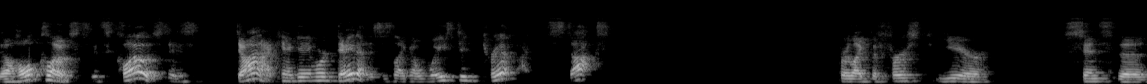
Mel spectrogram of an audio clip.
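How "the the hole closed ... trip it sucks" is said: clearly upset, high-pitched outpouring, acted out. Retelling what a drunk, upset teammate said: imitating upset Tad. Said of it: "but he's clearly upset".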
